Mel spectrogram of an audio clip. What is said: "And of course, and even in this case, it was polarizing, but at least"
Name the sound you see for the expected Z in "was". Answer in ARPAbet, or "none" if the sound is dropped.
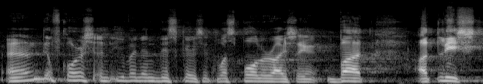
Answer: S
